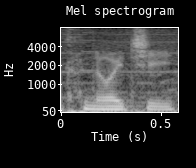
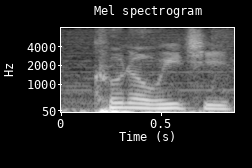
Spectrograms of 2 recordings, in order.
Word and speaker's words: kunoichi: all my life I've grown up saying kenoi and not until producing content did I get attacked for saying kenoi wrong so kunoichi to please you enter otakus but I actually think that's the correct way to say it so just if you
